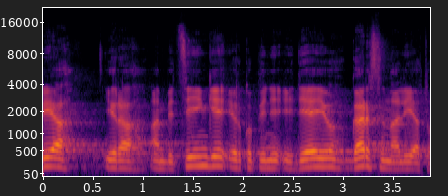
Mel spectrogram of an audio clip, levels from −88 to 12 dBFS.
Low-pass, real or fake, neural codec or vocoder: 19.8 kHz; real; none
